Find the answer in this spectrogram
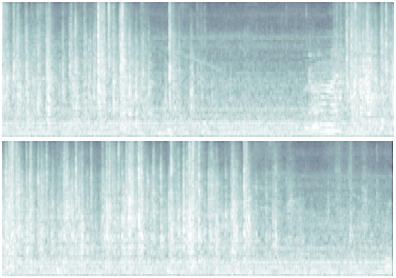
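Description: Butter and garlic frying in a hot pan, crackling and spitting quickly as raw shrimp are added. The crackling eases for a moment near the middle, then picks up again.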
